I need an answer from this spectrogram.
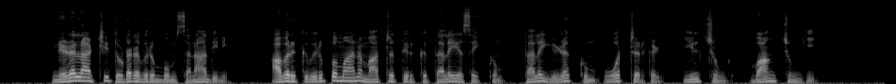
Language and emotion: Tamil, neutral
